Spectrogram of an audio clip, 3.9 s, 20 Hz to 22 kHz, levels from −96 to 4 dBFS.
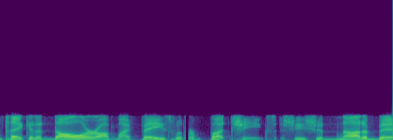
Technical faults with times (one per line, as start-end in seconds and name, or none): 1.86-1.90 packet loss filled with silence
